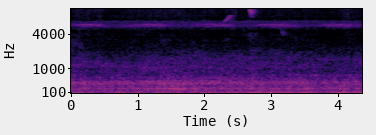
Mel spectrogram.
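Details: Many bees on flowering ora-pro-nóbis in the morning give a low, continuous buzzing hum that rises and falls gently, with a thin high whine, probably another insect, in the background.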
